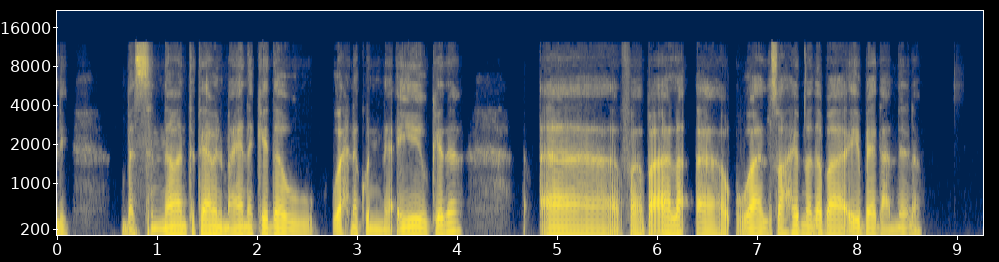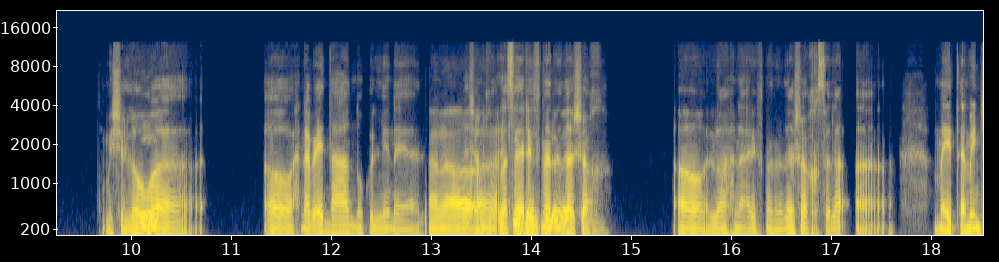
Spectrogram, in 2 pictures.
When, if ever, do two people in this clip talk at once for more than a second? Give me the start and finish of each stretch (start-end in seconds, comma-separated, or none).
13.3-14.8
